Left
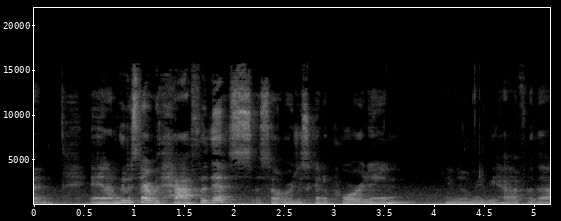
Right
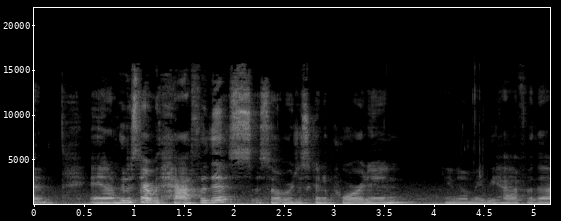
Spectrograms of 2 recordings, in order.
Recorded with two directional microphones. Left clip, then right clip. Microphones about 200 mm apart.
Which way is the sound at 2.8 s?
5° left (ahead or behind).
